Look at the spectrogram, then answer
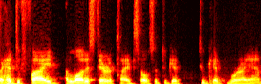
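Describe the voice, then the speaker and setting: A man talks with a Mexican accent. His pace is fairly slow. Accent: Mexican Spanish accent, noticeable. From Mexico, Torreón. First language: Spanish. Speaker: NASA scientist, guest speaker. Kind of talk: talk to educators over video call. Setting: video call. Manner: halting, many fillers.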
